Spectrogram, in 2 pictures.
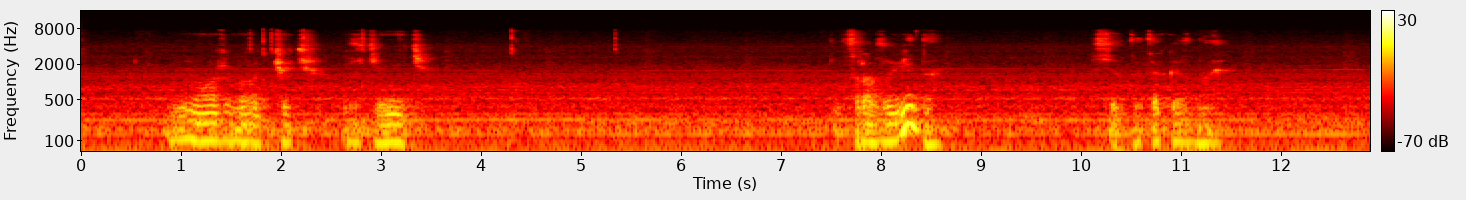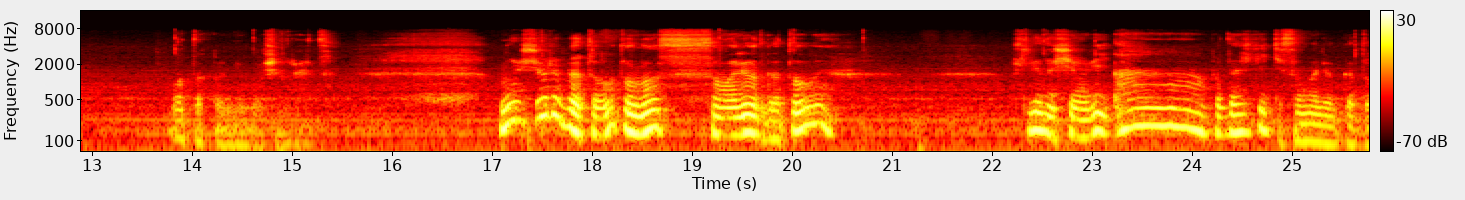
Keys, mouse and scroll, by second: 1.8-4.9 drag, 14.6 click, 15.7-16.0 scroll down 3, 16.0-17.0 scroll up 5, 17.0 scroll down 2, 17.5-19.1 middle drag, 19.1-22.1 drag, 22.3 click, 23.0-25.7 middle drag.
